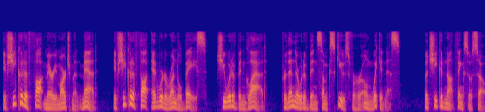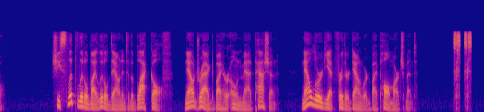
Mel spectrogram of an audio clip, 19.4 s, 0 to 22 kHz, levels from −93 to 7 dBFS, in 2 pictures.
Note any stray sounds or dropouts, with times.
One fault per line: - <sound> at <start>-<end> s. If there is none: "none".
- laugh at 18.8-19.1 s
